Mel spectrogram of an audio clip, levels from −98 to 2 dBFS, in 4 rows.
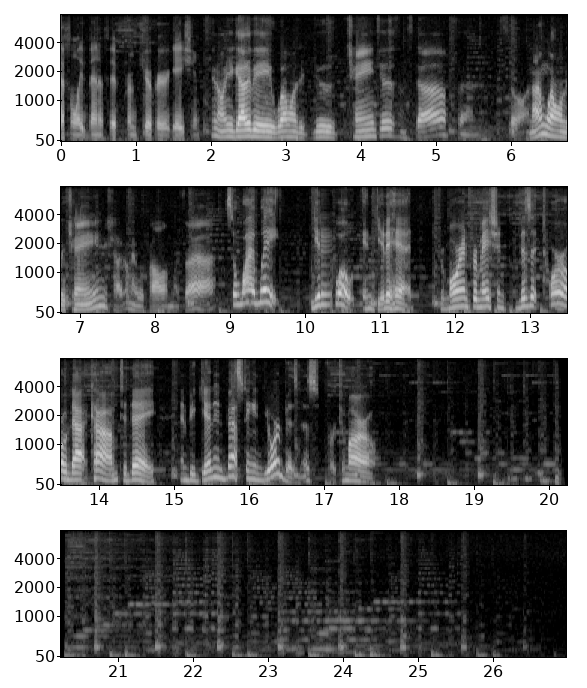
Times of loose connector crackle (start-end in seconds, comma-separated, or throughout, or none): none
